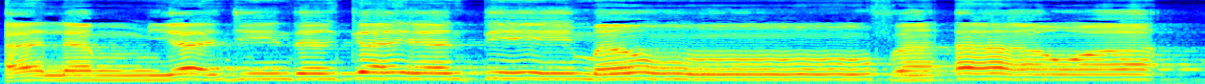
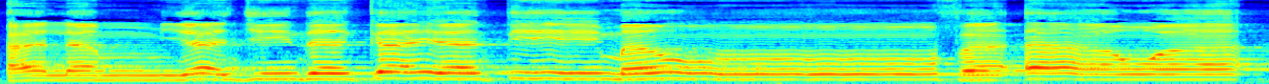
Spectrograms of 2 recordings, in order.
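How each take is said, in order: Both takes have the same delivery.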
